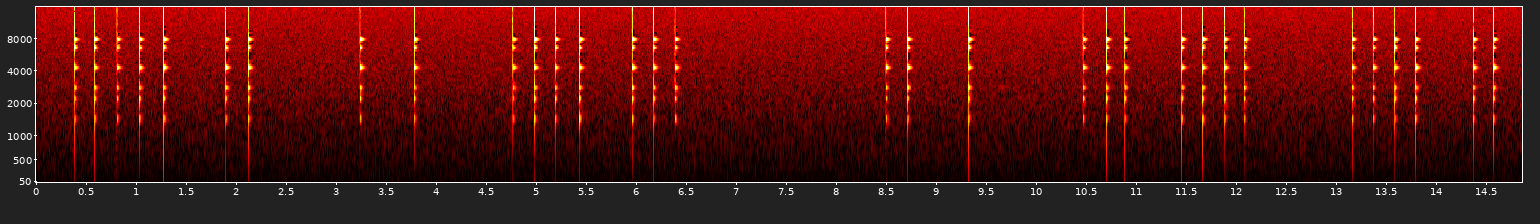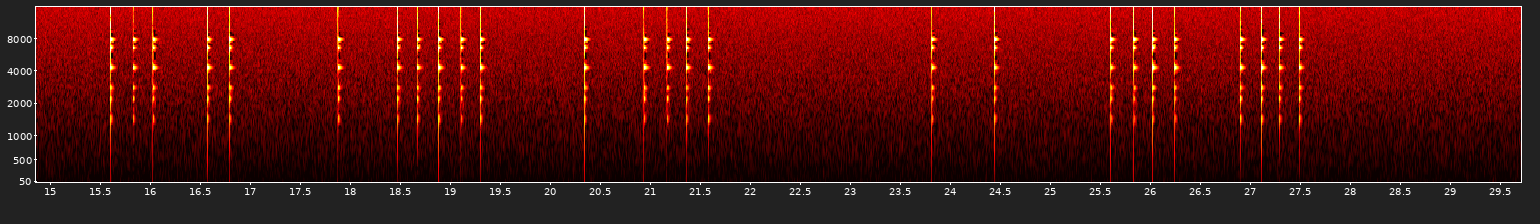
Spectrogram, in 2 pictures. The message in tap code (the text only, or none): WAS FORMED AT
